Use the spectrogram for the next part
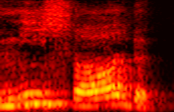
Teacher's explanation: लेकिन जब हम बोलते हैं तो निषाद यानी जो मुख मूर्धन्य वाला सा का प्रयोग होता है, क्योंकि हमारी जो जीभ है दंत से स्पर्श नहीं करती है, इसलिए इस सा का प्रयोग ना करके हम जो है मूर्धन्य सा का प्रयोग करेंगे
